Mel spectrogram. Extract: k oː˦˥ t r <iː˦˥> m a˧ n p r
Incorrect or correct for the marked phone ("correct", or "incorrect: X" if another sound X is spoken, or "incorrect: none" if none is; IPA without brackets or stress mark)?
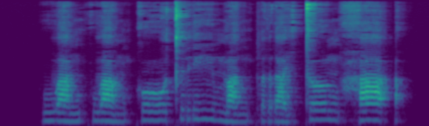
incorrect: iː˥˩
